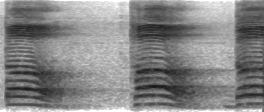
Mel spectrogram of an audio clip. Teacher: तथ द और ल और स को हम लोग दात से उच्चारण करते हैं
